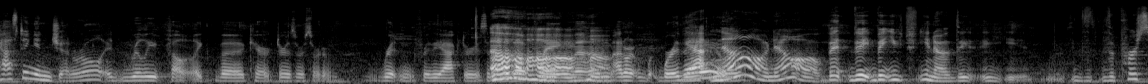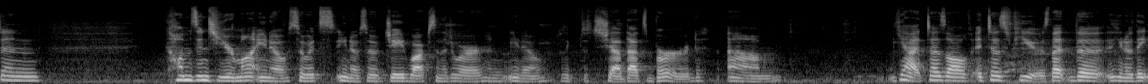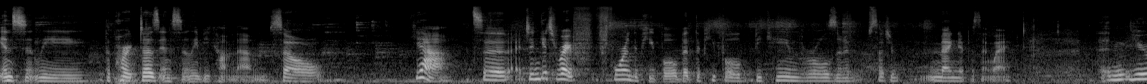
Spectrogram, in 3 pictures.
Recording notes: chats with us at the 2016 Portland Film Festival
